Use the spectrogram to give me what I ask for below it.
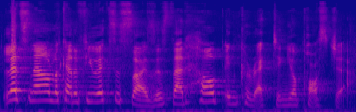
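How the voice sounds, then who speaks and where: Lively woman presenter. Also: high voice, fairly quick, faint music behind. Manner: clear, careful explanations with occasional Hindi asides. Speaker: host. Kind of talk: instructional presentation.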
